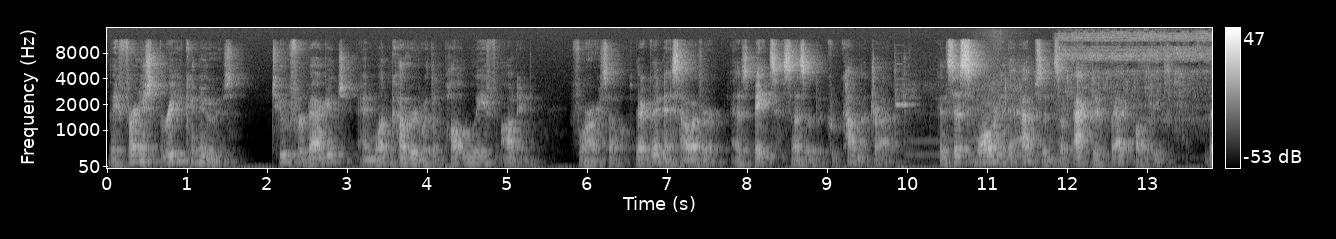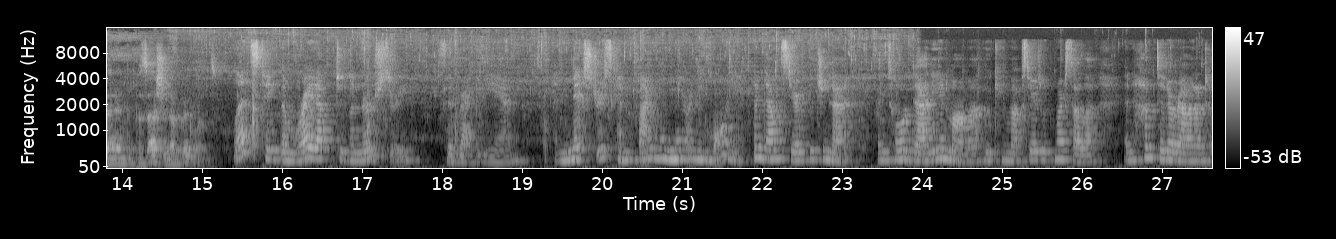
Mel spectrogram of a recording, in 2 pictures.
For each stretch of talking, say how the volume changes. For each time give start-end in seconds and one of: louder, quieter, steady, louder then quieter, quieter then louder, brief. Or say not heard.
0.0-27.5 steady.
